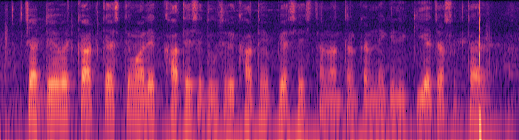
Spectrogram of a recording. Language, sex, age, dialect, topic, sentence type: Hindi, male, 18-24, Awadhi Bundeli, banking, question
